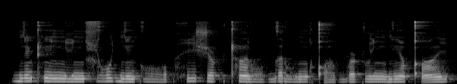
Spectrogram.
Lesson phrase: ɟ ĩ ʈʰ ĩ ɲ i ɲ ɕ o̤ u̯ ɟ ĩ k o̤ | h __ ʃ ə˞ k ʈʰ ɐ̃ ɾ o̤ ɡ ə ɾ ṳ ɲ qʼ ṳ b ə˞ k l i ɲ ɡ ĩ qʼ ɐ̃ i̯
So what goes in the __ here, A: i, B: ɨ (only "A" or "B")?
A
